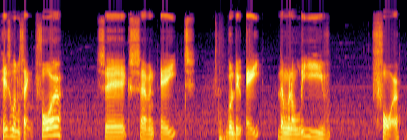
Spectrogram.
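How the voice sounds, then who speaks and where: A young man giving rambling, casual commentary while playing a city-building game, his voice going hoarse. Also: fairly high pitch, slow pace, pauses often, bright, forceful tone. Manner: chatty, rambling, self-interrupting. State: losing his voice. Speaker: gameplay commentator.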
